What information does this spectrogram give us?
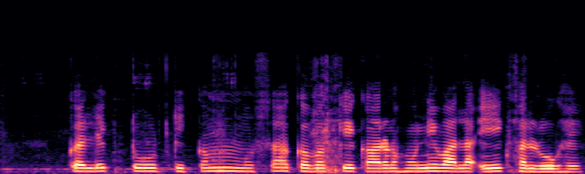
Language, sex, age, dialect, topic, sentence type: Hindi, female, 18-24, Awadhi Bundeli, agriculture, statement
